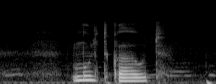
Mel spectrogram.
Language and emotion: Russian, neutral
